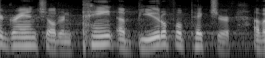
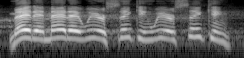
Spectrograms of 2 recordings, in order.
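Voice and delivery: high, loud mayday call; frantic distress call; panicked sailor; 10 semitones higher, 9 dB louder than usual. Retold or imitated. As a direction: yell it like a sinking sailor. Acting out distress call clip.

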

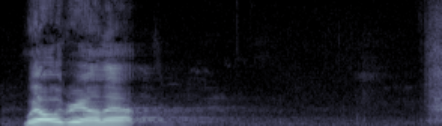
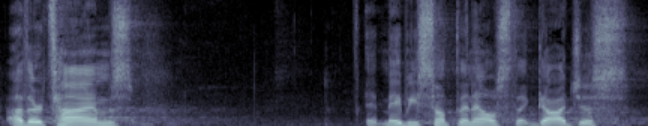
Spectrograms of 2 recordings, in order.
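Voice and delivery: normal talking voice

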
